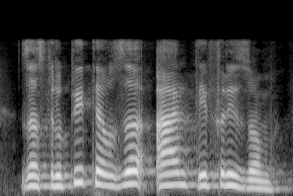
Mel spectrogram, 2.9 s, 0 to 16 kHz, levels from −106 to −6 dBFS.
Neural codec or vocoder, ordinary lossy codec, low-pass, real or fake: codec, 16 kHz, 2 kbps, FreqCodec, larger model; none; 7.2 kHz; fake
